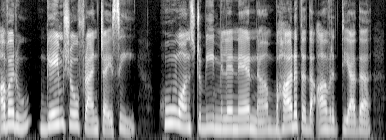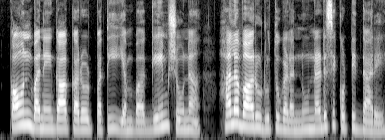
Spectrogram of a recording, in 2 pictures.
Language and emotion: Kannada, neutral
